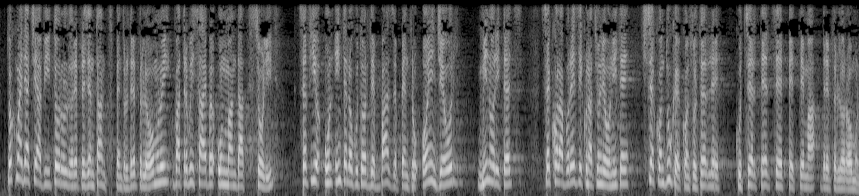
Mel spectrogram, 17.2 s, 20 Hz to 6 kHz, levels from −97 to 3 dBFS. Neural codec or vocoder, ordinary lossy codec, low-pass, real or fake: none; none; 5.4 kHz; real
